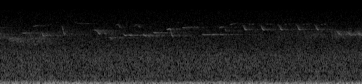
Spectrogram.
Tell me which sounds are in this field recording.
Winter Wren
